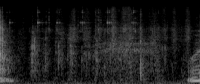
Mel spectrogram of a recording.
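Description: A tarot deck being shuffled by hand, giving a few soft, irregular card clicks and rustles.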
